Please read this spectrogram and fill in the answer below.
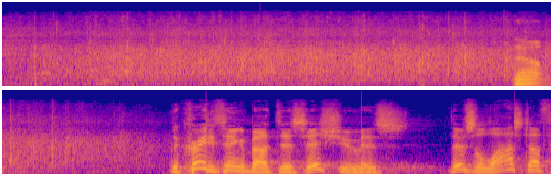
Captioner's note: applause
